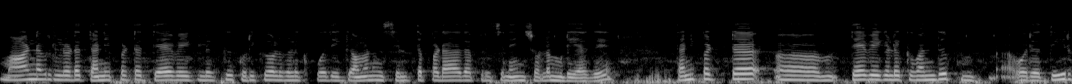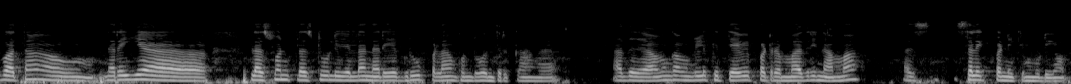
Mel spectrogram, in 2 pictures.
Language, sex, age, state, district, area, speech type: Tamil, female, 60+, Tamil Nadu, Erode, urban, spontaneous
